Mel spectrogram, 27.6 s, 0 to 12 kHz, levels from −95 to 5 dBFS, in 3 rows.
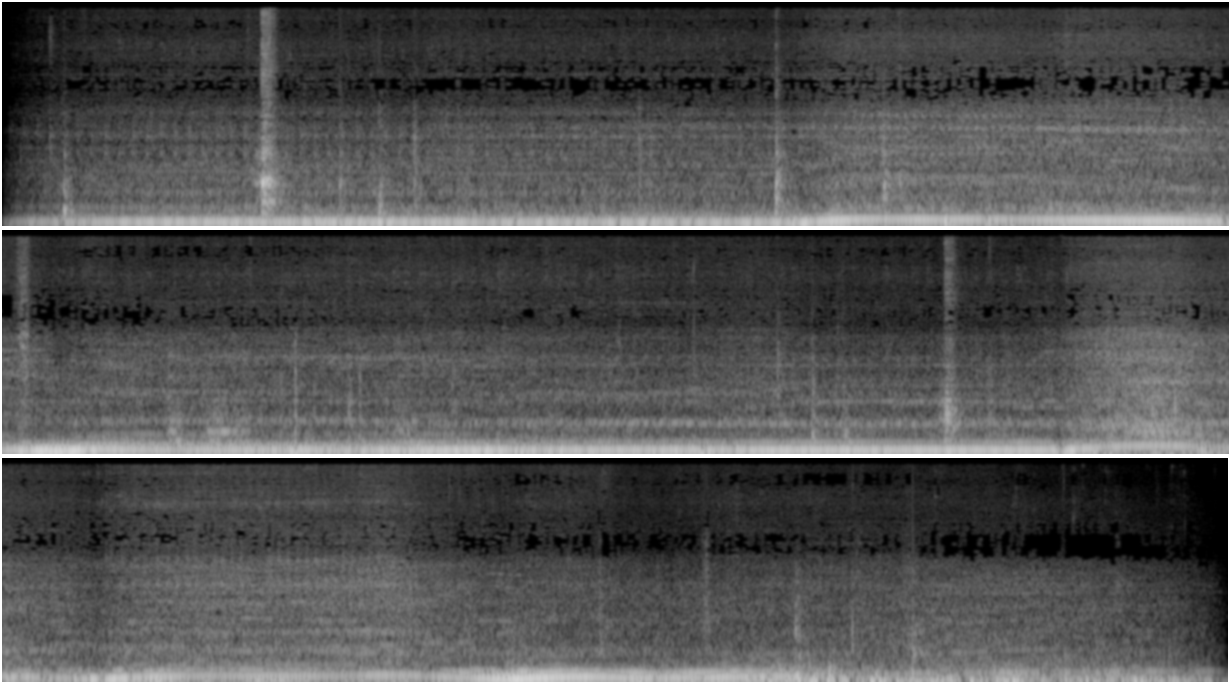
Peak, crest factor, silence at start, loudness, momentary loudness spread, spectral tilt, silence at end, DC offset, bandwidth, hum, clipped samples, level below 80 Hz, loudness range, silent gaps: -8 dBFS; 18 dB; 0.05 s; -30 LUFS; 11 LU; -6 dB/octave; 0.1 s; under 0.1%; 11 kHz; none; under 0.1%; -24 dBFS; 5 LU; none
